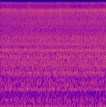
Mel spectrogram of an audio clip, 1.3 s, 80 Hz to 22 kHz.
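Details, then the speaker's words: Infiniti QX80 idling after throttle body and mass air flow sensor cleaning: a steady, even hum with no misses, surges or knocks, hardly any vibration, rpm needle not moving. Smooth, normal idle. "hardly any vibration. Nice and smooth. The RPM needle doesn't budge."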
